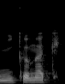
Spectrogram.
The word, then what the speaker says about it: Nicomaque: nicomaque éthique peu th et nicomaque vraiment comme ça se prononce avec un curieux à la fin nicomaque l'éthique à nicomaque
